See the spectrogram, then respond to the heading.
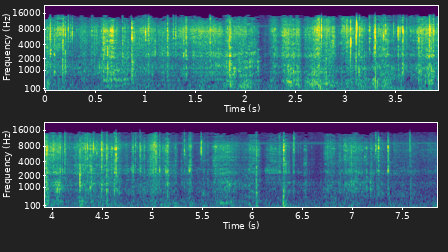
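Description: A thin, loose sheet of crinkled aluminum foil, the inner wrapper of a chocolate bar, is held in both hands while fingertips crumple and rub it. Dense, bright crinkling and crackling fills the clip with many quick, irregular crackles, loudest in the first half and slightly softer toward the end.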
